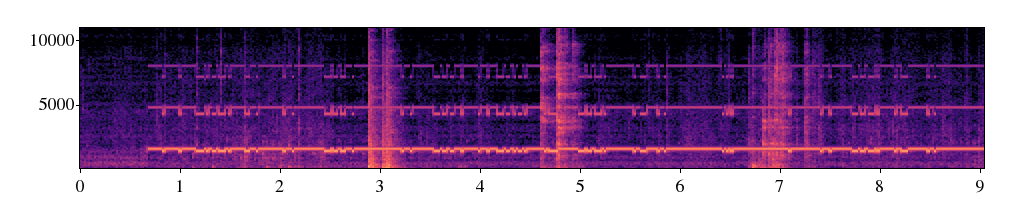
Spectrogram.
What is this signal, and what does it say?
RTTY (45.45 baud, 170 Hz shift), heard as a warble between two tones, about 1500 Hz centre, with room echo and kitchen noise. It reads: CQ CQ CQ DE HA6Q …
